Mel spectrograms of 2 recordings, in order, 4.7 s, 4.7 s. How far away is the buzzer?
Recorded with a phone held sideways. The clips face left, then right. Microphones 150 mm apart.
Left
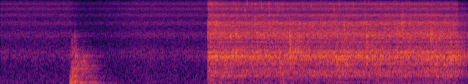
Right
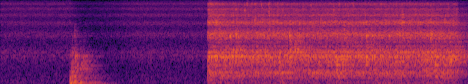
I don't hear a buzzer.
